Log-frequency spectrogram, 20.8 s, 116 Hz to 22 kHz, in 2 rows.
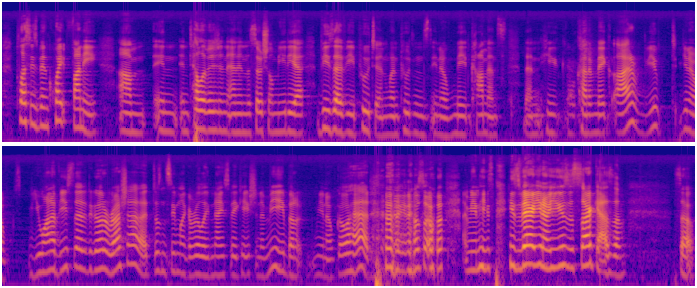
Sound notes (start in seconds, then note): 16.0 laughs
